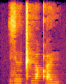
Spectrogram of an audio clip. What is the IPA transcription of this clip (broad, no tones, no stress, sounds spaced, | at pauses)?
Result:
z ø ǁʰ y o̯ qʼ y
